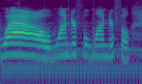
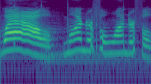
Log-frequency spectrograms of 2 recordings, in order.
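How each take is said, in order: First: Loud, delighted cry of wonder; heaven's joy. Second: Shouted, higher cry of wonder; pastor's joy. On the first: Pastor voicing heaven celebrating a new believer, loud and delighted. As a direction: voice heaven rejoicing. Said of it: "heaven is just going". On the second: Pastor shouting his own joy over the returning, louder and higher. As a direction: let it burst out with delight. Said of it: "I'm going". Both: Retold or imitated.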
